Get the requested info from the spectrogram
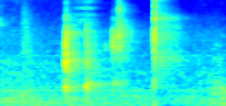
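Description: A few small clicks and light taps from hands handling the cmotion Cvolution motor control box and its plugged-in cable connectors, with a sharper click about one and a half seconds in.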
